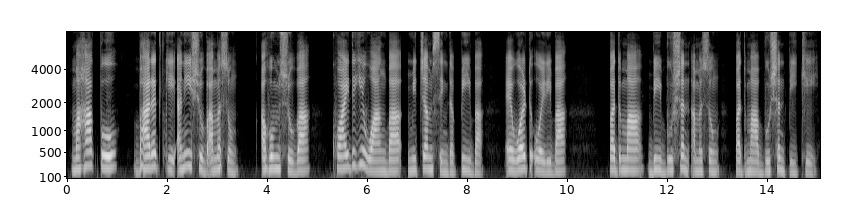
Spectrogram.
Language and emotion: Manipuri, neutral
